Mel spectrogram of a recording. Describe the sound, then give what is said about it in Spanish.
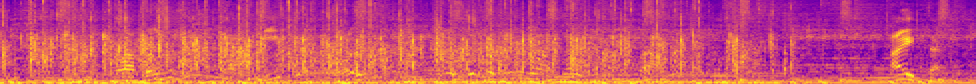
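Studio audience applause on a Spanish-language entertainment programme, a sustained, loud crowd clapping with voices and cheers mixed in, easing slightly near the end. “¿Dónde están los aplausos? Espérate.”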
